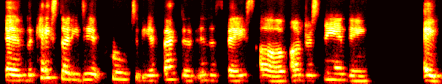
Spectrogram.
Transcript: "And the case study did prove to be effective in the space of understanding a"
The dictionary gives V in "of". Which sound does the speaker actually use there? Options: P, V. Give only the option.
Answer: V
